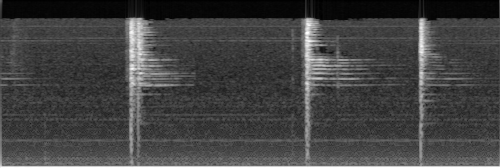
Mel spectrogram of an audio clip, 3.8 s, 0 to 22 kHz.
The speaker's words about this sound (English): A challenging part of the game is the variation. Tom will ask for two or three different sword sounds. So if she's unsheathing her sword, there's going to be 20 or 30 of those sounds, so that you don't hear the same sound 30 times in a row.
